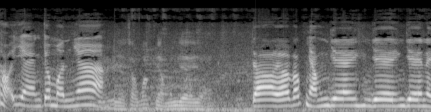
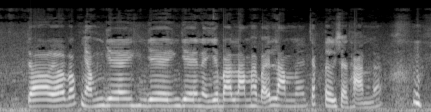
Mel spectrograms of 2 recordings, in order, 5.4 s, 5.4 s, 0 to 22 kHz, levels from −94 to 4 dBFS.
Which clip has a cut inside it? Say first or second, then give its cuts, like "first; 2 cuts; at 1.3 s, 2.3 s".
first; 1 cut; at 1.4 s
